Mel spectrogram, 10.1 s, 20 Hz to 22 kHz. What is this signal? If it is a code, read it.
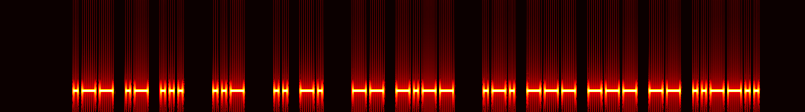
Morse code, heard as a keyed tone, about 21 wpm, 700 Hz. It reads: WAS U IN MY ROOM?
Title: Sentences from Top 300 Words and Abbreviations 22wpm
